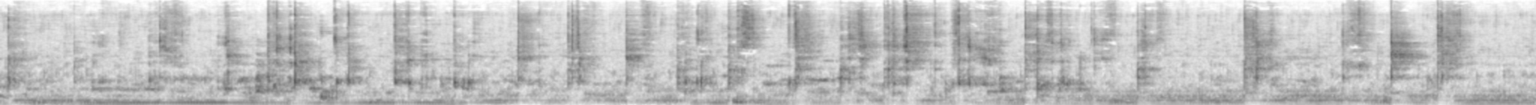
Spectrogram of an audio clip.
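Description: A spoon clinking and scraping against a steel bowl as thick green masala paste is knocked out into a steel pan, in repeated short knocks and scrapes.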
